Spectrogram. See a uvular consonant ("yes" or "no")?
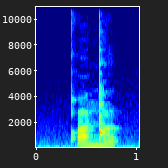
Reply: yes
